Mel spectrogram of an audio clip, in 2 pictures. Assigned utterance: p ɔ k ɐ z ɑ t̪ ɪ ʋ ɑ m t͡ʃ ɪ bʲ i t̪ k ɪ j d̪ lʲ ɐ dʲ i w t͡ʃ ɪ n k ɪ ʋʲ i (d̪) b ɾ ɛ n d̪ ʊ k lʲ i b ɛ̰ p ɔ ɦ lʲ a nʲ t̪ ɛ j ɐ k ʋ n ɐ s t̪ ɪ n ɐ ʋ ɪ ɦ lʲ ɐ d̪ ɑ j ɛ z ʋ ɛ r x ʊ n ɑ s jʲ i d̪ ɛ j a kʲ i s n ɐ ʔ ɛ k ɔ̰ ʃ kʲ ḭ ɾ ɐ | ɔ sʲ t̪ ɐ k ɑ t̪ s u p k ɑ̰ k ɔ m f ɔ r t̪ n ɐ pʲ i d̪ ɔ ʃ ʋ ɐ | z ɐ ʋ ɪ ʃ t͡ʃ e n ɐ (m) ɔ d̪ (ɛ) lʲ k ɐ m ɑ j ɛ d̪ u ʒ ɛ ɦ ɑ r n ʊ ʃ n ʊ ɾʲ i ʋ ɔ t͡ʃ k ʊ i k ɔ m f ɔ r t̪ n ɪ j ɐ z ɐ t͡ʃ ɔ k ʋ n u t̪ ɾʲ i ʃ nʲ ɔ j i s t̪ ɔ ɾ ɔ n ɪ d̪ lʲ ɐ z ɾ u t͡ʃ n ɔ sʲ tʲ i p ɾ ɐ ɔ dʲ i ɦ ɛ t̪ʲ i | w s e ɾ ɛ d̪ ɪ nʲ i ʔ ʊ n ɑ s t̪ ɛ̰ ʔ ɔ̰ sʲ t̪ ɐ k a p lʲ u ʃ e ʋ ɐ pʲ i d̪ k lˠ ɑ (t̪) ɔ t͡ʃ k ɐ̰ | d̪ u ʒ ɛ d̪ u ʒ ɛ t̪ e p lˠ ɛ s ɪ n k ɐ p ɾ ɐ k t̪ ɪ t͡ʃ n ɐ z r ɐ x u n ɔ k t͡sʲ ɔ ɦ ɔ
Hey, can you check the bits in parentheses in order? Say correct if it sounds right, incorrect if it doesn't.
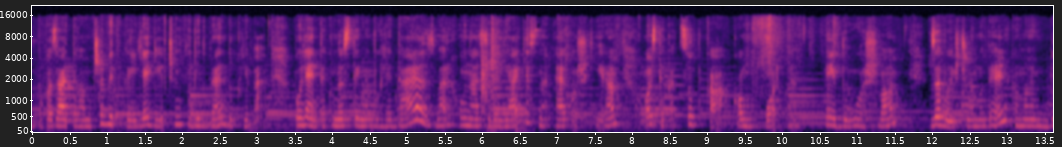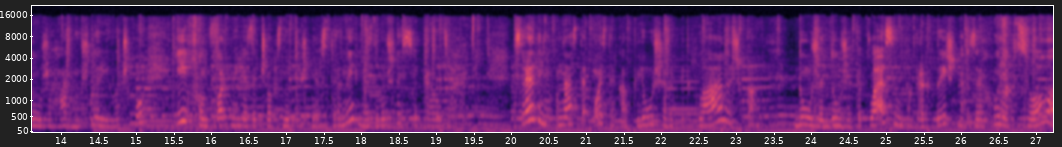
correct, correct, correct, incorrect: d̪

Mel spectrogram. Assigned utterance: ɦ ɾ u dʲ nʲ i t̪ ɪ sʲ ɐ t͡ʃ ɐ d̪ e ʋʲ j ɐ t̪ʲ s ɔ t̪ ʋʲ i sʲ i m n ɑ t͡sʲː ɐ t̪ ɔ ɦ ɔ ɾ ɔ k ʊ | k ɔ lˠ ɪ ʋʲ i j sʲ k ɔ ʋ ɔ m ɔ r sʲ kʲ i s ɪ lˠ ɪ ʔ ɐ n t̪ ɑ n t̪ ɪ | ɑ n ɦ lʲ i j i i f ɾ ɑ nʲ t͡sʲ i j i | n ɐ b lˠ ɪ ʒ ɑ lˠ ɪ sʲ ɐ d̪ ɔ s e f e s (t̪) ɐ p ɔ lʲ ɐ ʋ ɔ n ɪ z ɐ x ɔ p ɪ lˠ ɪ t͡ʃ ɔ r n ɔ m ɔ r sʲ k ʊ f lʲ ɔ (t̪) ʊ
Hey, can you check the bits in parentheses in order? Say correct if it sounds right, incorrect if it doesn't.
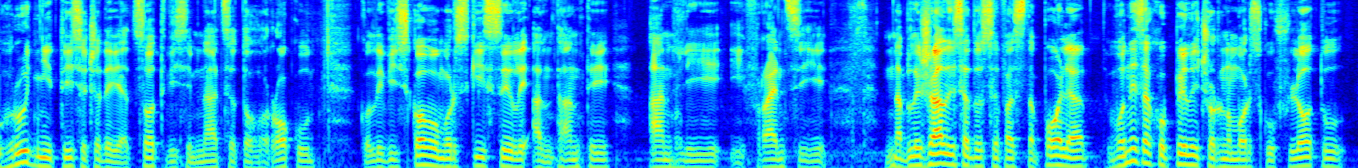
correct, correct

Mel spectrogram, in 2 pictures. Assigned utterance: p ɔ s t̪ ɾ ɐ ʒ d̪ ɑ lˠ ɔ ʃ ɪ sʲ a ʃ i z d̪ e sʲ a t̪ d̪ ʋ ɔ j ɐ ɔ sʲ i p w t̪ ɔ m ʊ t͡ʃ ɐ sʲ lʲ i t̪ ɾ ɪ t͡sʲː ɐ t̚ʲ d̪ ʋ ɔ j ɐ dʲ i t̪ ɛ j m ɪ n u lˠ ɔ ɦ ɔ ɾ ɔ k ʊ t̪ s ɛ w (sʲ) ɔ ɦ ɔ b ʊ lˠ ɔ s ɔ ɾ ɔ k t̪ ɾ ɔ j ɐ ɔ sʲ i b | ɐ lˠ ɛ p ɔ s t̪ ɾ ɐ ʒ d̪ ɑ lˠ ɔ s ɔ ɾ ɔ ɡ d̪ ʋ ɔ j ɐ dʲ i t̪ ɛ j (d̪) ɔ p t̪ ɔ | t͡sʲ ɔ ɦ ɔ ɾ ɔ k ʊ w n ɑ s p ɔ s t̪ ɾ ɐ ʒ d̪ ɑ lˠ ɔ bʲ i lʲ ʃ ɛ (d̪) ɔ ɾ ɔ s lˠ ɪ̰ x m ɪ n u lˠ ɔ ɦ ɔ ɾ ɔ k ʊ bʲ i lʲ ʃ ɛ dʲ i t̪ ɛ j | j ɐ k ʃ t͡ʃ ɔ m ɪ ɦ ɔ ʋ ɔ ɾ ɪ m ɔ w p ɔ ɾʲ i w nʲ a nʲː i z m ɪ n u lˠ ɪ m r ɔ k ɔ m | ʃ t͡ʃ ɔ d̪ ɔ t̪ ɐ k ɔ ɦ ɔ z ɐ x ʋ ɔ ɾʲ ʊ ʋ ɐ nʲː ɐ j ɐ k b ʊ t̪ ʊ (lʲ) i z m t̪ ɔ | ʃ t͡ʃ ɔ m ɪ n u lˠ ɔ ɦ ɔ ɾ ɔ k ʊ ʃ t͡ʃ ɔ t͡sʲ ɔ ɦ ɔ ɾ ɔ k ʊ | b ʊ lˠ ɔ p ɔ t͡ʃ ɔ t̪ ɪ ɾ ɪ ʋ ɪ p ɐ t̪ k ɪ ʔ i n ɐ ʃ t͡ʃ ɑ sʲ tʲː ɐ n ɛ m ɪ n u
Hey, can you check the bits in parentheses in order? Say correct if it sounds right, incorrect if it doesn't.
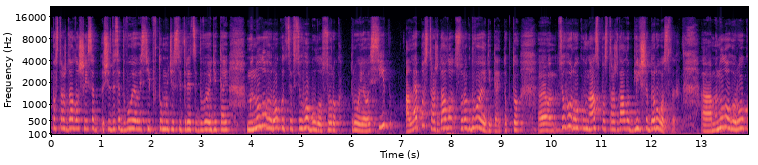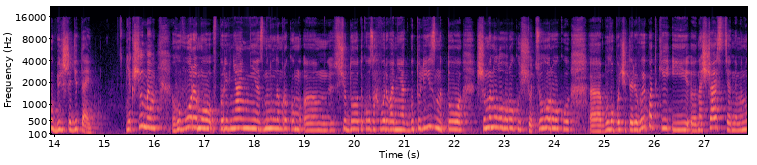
correct, incorrect: t̪, correct, correct

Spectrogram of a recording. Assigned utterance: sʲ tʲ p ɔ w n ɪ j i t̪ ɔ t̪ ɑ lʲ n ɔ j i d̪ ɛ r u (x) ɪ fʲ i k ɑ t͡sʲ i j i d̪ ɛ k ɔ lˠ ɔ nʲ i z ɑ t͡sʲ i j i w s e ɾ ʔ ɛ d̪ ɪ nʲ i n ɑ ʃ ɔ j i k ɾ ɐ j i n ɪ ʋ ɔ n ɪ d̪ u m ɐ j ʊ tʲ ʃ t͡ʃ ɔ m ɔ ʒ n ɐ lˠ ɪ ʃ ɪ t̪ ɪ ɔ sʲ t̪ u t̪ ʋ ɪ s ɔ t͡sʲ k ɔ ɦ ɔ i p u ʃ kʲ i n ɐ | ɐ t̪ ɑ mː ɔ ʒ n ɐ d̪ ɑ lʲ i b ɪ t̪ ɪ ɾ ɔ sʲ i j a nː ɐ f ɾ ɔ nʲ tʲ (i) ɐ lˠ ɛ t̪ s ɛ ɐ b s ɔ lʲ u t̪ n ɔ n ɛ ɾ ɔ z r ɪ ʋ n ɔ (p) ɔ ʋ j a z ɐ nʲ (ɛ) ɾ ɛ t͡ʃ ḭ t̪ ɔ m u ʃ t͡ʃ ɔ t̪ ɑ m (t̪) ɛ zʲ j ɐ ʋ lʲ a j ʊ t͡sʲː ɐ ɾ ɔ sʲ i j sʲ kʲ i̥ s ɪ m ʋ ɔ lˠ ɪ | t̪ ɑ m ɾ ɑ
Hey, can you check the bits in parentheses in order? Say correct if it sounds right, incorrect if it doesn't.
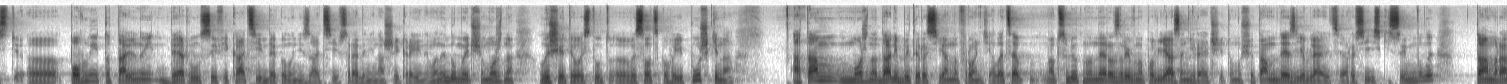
incorrect: s, correct, correct, incorrect: i, incorrect: d̪

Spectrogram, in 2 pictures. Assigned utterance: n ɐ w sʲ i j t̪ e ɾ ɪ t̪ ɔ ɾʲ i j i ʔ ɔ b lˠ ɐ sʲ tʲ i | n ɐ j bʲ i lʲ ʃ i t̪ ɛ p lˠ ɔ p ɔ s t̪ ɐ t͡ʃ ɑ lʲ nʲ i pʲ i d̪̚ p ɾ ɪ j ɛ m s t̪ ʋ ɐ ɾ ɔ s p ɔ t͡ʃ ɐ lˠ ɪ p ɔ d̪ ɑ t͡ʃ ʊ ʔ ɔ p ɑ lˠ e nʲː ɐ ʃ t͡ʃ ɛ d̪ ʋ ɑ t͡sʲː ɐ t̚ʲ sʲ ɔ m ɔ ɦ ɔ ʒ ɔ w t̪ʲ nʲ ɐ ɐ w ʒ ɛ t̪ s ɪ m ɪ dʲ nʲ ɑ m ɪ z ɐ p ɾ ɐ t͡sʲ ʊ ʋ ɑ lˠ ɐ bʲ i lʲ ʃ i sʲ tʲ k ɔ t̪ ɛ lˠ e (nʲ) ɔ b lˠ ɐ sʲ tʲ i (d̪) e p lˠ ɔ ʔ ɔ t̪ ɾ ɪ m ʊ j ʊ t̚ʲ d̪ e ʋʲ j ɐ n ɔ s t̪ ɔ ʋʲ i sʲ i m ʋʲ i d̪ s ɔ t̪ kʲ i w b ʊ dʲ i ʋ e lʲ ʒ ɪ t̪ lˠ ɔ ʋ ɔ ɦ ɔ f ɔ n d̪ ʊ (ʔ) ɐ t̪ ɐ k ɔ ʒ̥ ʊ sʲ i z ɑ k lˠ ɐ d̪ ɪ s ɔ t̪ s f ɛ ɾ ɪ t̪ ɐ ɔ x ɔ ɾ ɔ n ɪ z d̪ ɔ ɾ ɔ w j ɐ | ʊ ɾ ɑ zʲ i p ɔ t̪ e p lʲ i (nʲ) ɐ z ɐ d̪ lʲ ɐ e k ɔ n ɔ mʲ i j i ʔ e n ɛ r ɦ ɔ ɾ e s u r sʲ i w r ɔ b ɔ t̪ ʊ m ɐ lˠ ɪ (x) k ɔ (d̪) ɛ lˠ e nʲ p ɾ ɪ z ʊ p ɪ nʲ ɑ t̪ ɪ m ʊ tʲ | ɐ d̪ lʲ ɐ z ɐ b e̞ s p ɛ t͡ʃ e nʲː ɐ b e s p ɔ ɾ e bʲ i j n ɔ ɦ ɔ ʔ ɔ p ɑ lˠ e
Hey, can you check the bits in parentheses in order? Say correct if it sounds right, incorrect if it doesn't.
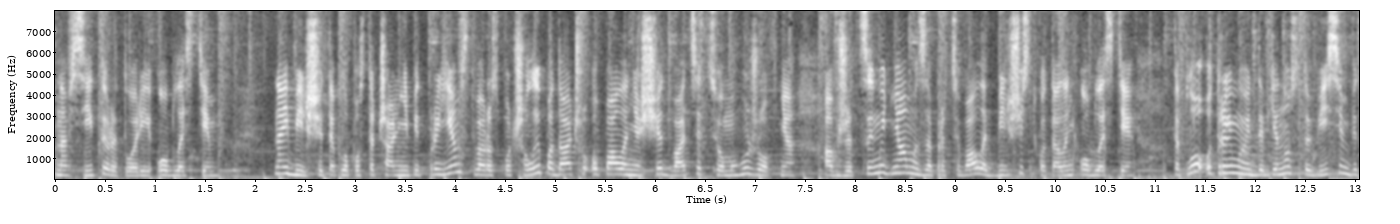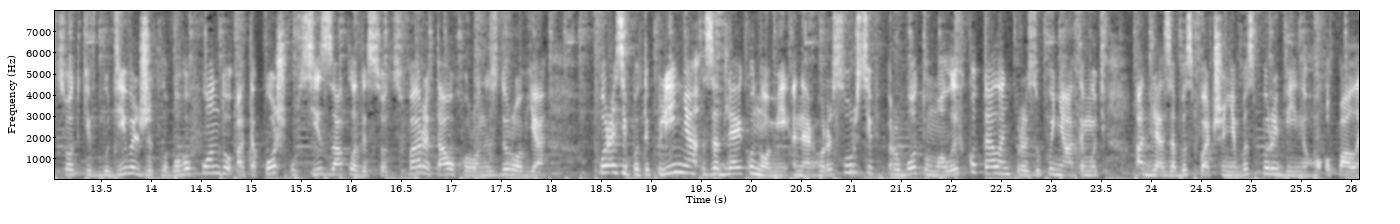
correct, incorrect: t̪, correct, incorrect: nʲː, correct, incorrect: t̪

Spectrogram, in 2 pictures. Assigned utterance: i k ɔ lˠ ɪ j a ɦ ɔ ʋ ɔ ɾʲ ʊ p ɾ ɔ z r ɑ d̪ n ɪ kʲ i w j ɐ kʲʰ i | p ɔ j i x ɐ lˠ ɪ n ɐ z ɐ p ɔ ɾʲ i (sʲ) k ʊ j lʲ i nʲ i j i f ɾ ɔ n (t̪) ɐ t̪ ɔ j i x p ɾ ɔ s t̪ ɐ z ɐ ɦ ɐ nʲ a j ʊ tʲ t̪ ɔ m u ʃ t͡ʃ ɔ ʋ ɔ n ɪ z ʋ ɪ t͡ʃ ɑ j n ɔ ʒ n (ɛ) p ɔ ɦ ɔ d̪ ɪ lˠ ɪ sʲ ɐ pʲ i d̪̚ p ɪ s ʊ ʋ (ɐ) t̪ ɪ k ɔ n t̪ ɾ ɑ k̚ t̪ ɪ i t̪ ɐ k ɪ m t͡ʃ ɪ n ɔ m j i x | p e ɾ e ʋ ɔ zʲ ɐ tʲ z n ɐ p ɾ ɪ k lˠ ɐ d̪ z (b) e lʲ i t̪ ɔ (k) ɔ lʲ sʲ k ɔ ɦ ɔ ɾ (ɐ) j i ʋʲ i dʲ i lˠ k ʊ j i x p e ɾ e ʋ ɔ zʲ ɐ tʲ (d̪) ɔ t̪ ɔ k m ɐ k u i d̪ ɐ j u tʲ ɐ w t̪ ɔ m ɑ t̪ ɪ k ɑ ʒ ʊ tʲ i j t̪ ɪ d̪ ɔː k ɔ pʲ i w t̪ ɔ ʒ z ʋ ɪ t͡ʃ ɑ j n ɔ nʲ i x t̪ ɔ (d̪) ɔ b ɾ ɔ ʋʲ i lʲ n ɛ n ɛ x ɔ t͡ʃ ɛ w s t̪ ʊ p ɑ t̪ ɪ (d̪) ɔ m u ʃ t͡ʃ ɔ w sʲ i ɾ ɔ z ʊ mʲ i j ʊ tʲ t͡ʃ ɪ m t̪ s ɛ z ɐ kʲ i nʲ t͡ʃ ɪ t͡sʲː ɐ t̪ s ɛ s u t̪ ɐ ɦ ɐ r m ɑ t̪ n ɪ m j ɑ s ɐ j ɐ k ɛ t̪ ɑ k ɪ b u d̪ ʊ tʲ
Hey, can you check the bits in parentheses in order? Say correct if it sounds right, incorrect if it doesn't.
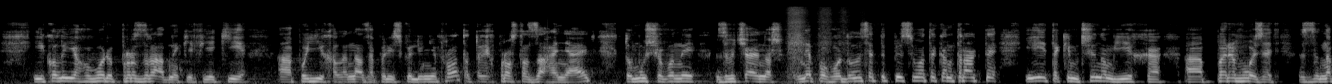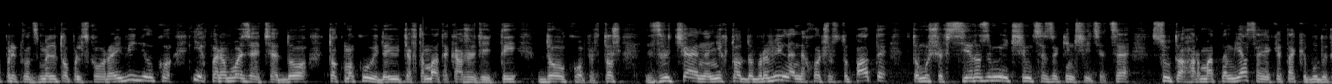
correct, correct, correct, correct, incorrect: m, incorrect: p, correct, correct, correct, incorrect: t̪

